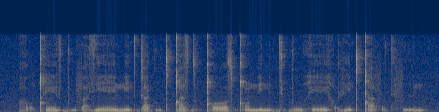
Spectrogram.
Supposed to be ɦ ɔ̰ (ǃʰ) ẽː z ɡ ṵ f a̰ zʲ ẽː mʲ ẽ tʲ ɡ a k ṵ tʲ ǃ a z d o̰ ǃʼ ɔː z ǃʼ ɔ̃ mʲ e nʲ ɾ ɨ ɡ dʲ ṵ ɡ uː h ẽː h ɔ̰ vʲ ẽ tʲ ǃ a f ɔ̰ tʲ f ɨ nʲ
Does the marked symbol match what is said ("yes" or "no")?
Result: yes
